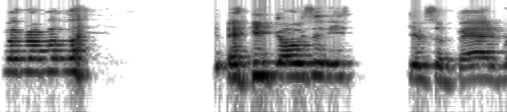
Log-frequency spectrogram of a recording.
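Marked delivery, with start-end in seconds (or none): 0.0-0.7 much higher, indignant outburst; hammed-up outrage at the monks; mock furious husband ranting; angry husband. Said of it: "the husband got really angry and he's like".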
